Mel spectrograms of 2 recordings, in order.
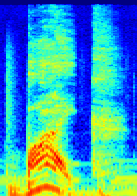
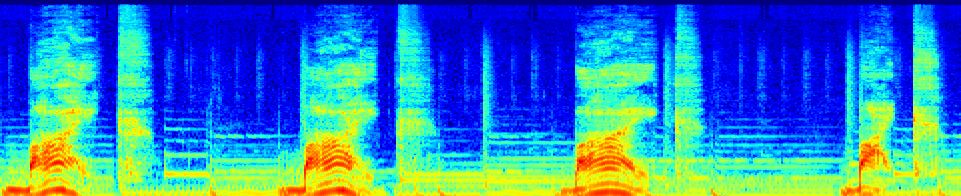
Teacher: The I sound is stretched out a bit. It becomes I instead of I. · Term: long vowel sound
